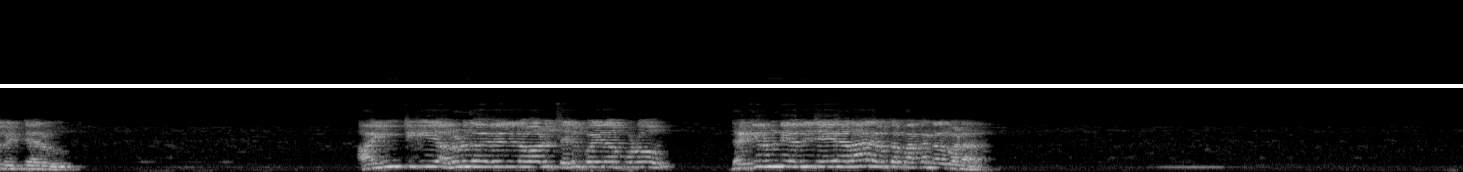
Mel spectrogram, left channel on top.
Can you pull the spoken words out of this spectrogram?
పెట్టారు. ఆ ఇంటికి అల్లుడుగా వెళ్ళిన వాడు చనిపోయినప్పుడు దగ్గరుండి అన్ని చేయాలా లేకపోతే పక్కన నిలబడాలా?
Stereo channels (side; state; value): left; silent; 57 dB below the other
